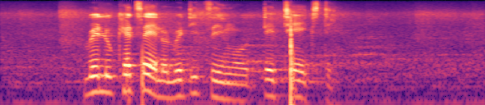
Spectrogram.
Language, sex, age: Swati, male, 19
